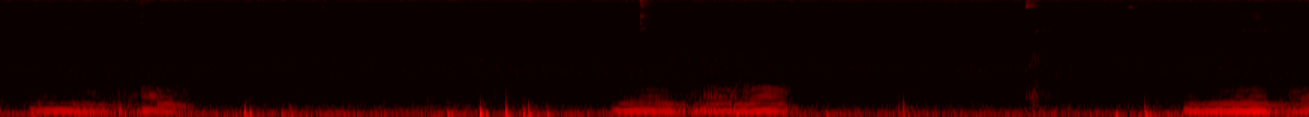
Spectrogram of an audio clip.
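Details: Sleeping cat, a heavy snorer: repeated nasal, whistling snores about every three to four seconds with soft clicks between breaths.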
